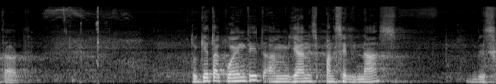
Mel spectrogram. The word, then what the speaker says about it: Ioannis Panselinas: To get acquainted, I'm Ioannis Panselinas. This is how it's pronounced.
